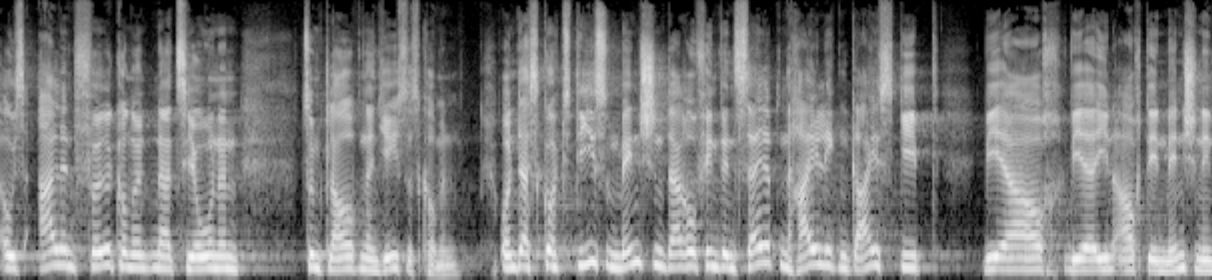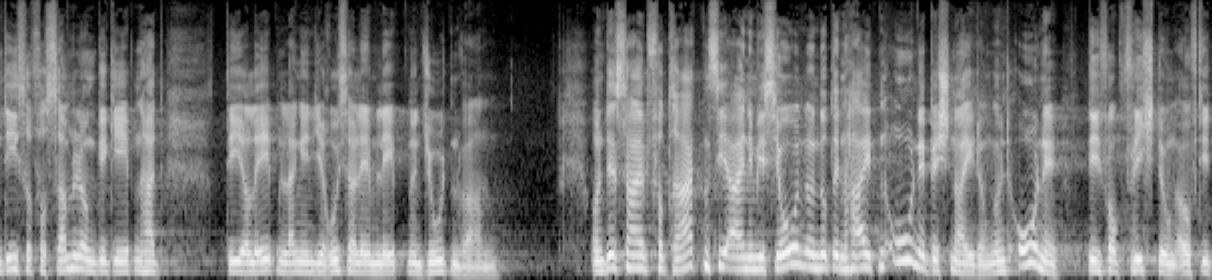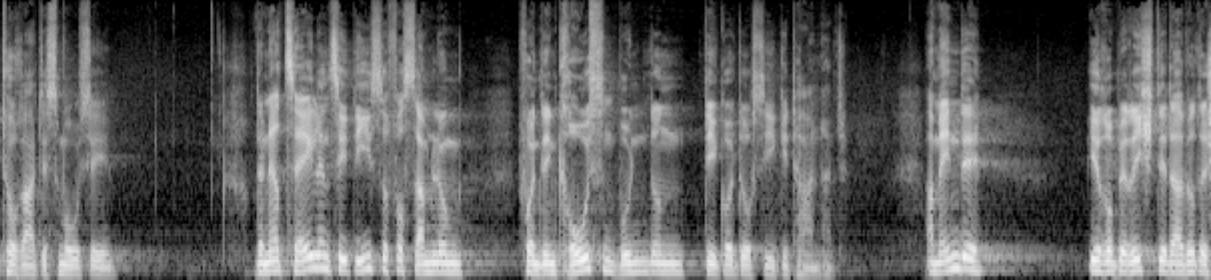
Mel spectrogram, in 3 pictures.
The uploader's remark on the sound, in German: aus dem Schwarzbrot-Gottesdienst der Missionsberg-Gemeinde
